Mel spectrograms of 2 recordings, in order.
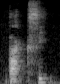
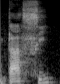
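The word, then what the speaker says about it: taxi: das vezes é assim ela pode soar como uma CS um exemplo palavra táxi aqu ela soaria CS ainda que tem alguns espanhóis que relaxam na hora de pronunciar e dizem tass como S também tá e em algumas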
